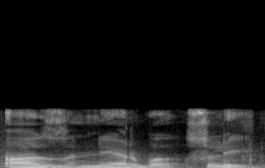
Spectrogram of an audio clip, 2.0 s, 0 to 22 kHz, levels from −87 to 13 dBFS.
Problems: constant background noise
